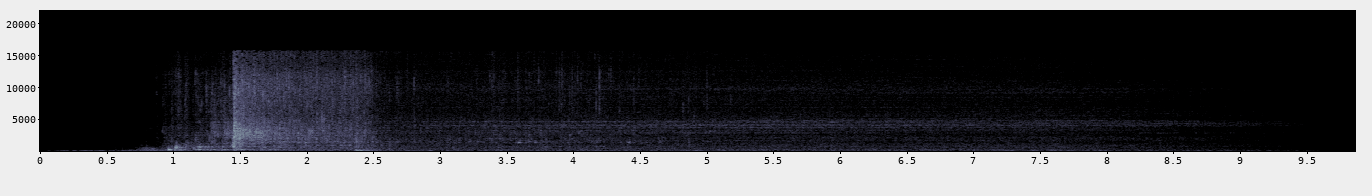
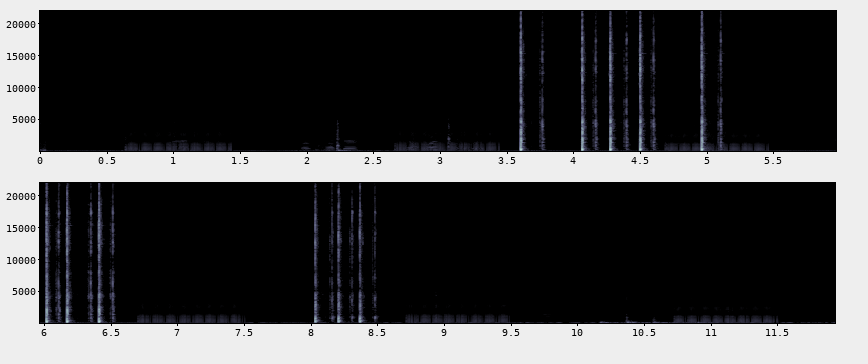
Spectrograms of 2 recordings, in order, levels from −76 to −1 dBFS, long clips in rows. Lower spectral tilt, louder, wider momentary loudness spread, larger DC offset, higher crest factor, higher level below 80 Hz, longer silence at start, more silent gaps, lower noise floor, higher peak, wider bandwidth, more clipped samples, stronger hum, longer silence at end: second, -1 dB/octave vs -3.5 dB/octave; second, -37 LUFS vs -29 LUFS; first, 23 LU vs 15 LU; neither; about the same, 30 dB vs 34 dB; about the same, -58 dBFS vs -58 dBFS; second, 0.15 s vs 3.6 s; neither; second, -70 dBFS vs -77 dBFS; second, -12 dBFS vs -2 dBFS; second, 16 kHz vs over 20 kHz; neither; neither; second, 0.5 s vs 3.55 s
